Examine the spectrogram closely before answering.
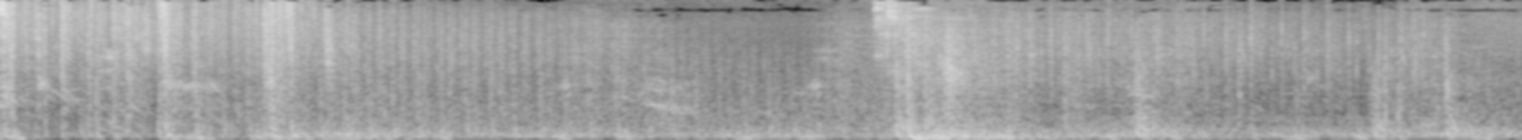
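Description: Gunshots crack in quick bursts in a video game.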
